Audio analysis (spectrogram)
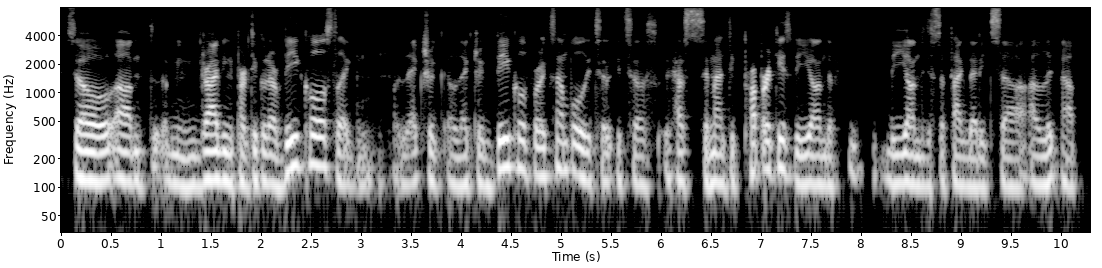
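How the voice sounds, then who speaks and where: Hesitant gravelly-voiced man from Peru. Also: lowish voice, brisk. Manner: hesitant, many fillers and repeated words. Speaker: researcher presenting a project. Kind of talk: academic presentation talk.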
